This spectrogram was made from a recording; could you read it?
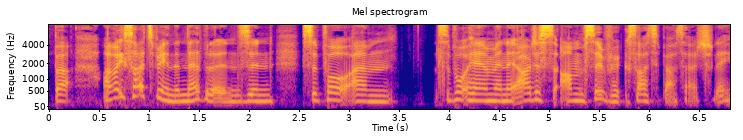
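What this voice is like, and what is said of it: Lovely British accent. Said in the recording (Dutch): “met haar heerlijke Britse accent”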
